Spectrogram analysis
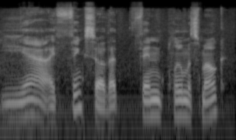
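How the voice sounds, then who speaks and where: An observant, understated man in a wilderness game. His voice is on the low side, with slight ambient noise behind it. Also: slow pace. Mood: curious. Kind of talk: naturalistic video game voice acting.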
